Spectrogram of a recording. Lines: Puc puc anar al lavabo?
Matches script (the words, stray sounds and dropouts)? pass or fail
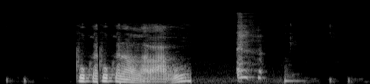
fail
